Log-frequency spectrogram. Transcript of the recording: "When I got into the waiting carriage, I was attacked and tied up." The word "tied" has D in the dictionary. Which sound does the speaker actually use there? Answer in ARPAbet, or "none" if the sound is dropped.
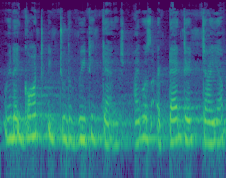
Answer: none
